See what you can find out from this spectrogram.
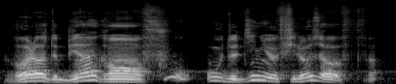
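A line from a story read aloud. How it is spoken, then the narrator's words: Grumbling. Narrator (French): grommela le chevalier de Pardaillan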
